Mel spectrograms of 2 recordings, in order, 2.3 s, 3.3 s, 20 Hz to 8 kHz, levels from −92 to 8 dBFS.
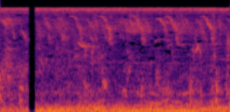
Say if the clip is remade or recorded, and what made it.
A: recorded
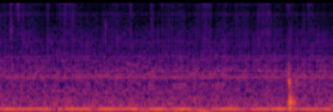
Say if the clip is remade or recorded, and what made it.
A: remade, vocoder, BigVGAN v2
